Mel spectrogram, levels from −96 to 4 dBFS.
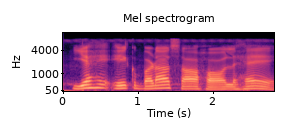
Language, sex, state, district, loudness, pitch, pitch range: Hindi, male, Madhya Pradesh, Umaria, -15 LUFS, 145 Hz, 135-170 Hz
